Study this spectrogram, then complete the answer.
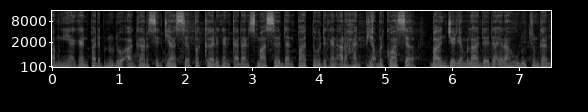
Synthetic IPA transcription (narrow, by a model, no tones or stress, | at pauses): məŋiat̪̚kanpadapənudʊʔaɡarsənt̪iasəpəkədəŋankəadaːnsəmasadanpat̪ʊhdəŋãnʔa̰ɾaɦanpiɦak̚bərkuasa | baɲd͡ʒɪrjaŋmə̃landədaeɾahulut̪ɾuŋɡan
